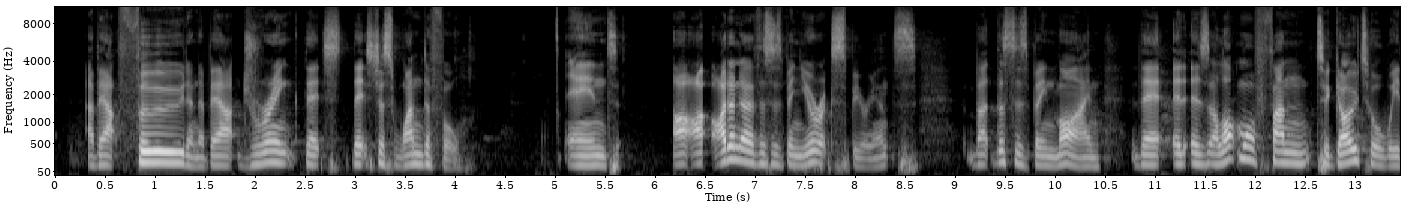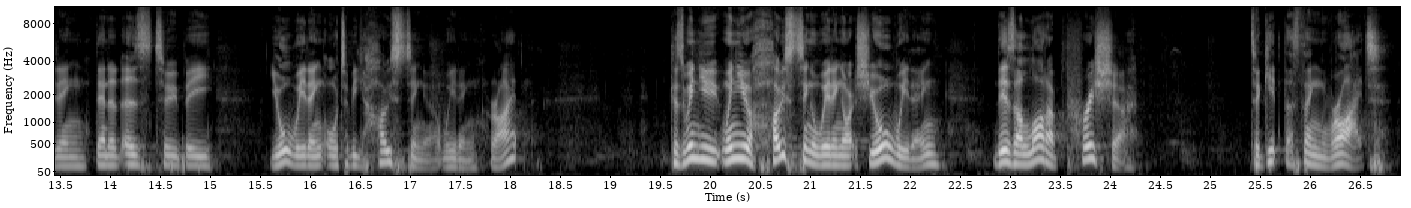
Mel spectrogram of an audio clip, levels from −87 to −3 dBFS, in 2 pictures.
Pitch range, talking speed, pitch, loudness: 140-175 Hz, 165 wpm, 150 Hz, -29 LUFS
